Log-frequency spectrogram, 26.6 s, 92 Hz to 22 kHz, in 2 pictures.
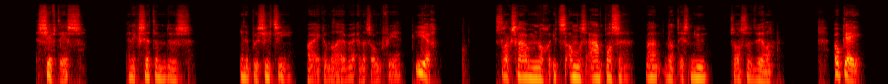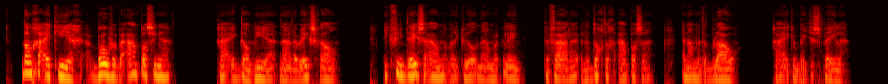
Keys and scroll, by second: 17.1 F1, 18.0 F1, 20.0 F1, 23.7 F1.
